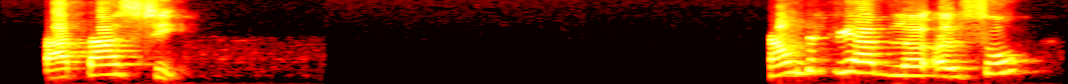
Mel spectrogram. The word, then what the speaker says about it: watashi: For me, watashi. Watashi. So wa, then ta, shi. Watashi.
